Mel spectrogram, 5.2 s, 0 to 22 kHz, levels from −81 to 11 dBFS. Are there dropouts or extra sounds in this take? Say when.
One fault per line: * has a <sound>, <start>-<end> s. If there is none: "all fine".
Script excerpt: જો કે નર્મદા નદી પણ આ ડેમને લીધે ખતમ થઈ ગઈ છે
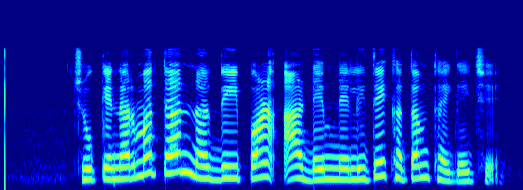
all fine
